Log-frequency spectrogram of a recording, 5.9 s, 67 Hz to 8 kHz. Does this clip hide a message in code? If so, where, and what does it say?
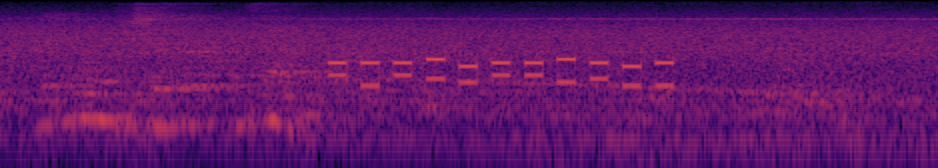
Yes: DTMF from 2.1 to 4.2 s, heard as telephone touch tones, dialled by machine, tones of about 120 ms, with phone line noise and the noise of a subway station. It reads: 02094006812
